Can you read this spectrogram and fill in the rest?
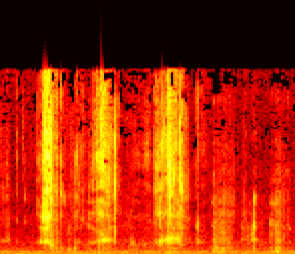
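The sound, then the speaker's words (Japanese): Chewing with crisp, crunchy bites picked up by a microphone while recording a stream: three prominent crunches and a few softer ones in an uneven rhythm, over a faint steady electrical hum, with no talking. “なんか思いのほかね、このね、あのー、あれだね、なんかくちゃくちゃ言ってる音が入っちゃうな、ちょっと微妙だなって。”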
